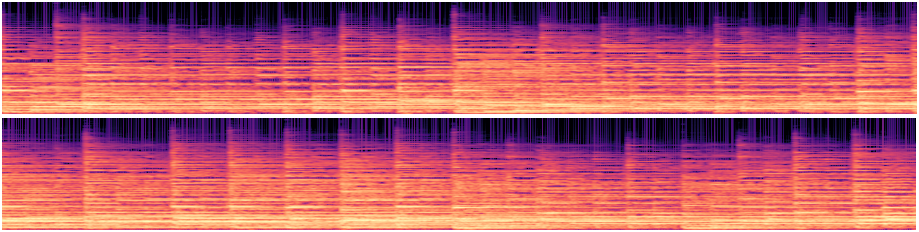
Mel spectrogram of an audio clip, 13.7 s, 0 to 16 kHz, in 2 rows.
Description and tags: Piano 8 bar 140bpm *1
an 8 bar that could loop. Thought I'd record at 140 bpm and see if it could sneak into someones dubstep track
